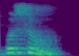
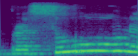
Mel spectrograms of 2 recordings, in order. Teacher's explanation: કુસુમમાં બે ઉકાર જે છે એ હ્રસ્વ છે, પણ પ્રસૂન શબ્દ છે, પ્રસૂન ફૂલ શબ્દ છે, તો એમાં દીર્ઘ ઉકાર છે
